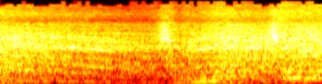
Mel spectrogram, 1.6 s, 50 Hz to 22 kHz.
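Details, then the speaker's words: 2003 Range Rover HSE engine idling smoothly after replacing ignition coils and spark plugs to fix a misfire; even, steady rev with no stumbles or misfire, though the service engine soon light stays on with no code stored. "Okay, so we started the engine. As you can hear, it works great. No misfire."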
